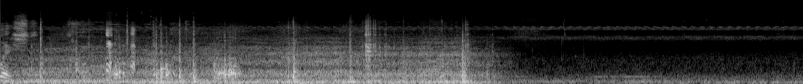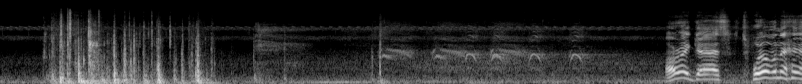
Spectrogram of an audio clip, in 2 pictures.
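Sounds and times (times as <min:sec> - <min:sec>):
rapid clattering knocks: 0:08.5 - 0:10.4
rustling and knocking on plastic kayak: 0:08.5 - 0:10.4.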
